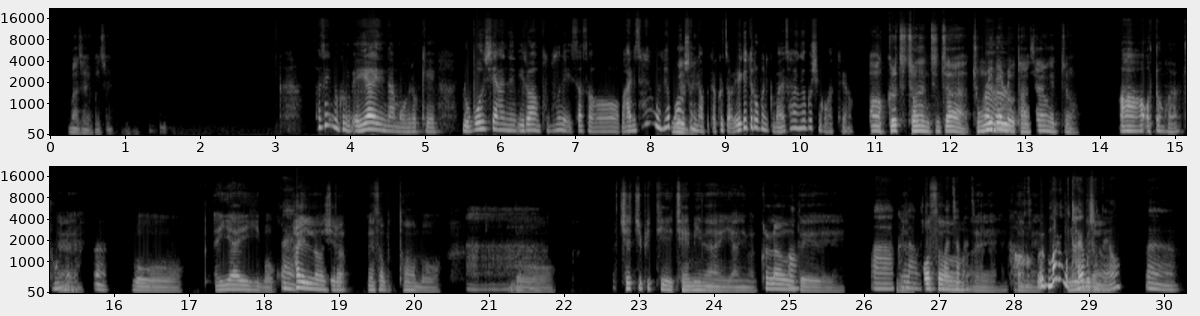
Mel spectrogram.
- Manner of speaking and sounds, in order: other background noise; tapping; gasp
- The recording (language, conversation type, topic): Korean, unstructured, 로봇이 사람의 일을 대신하는 것에 대해 어떻게 생각하시나요?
